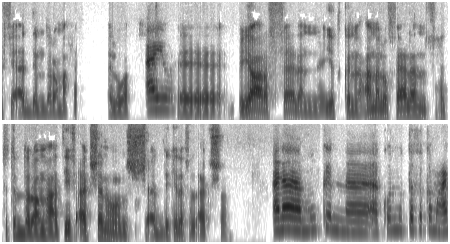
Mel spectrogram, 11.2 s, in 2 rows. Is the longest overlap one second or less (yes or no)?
yes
